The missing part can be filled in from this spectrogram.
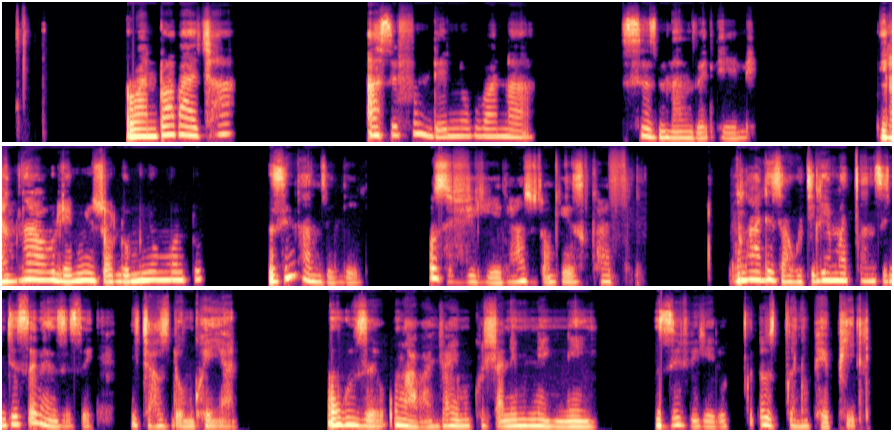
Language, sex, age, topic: North Ndebele, female, 25-35, health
